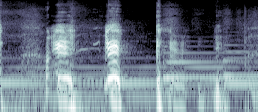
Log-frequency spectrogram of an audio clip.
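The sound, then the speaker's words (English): A handful of raspy, throaty coughs from Yoda: two loud hacking bursts, then a sharp short one and a softer final cough, over a faint steady hum. “Yoda coughs more and instantly gets Leia's attention back.”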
